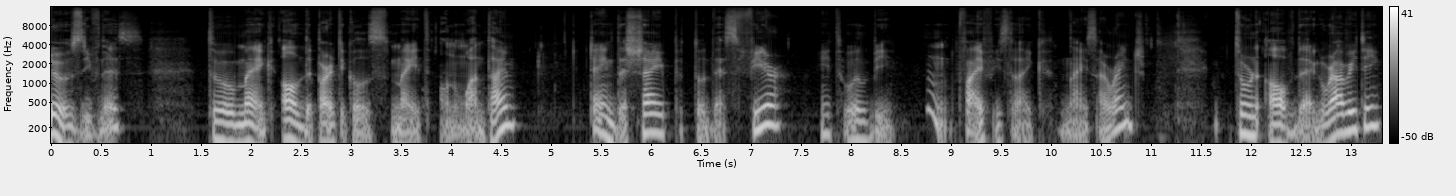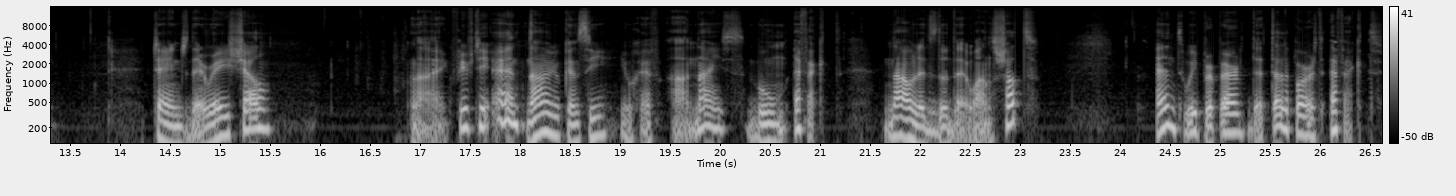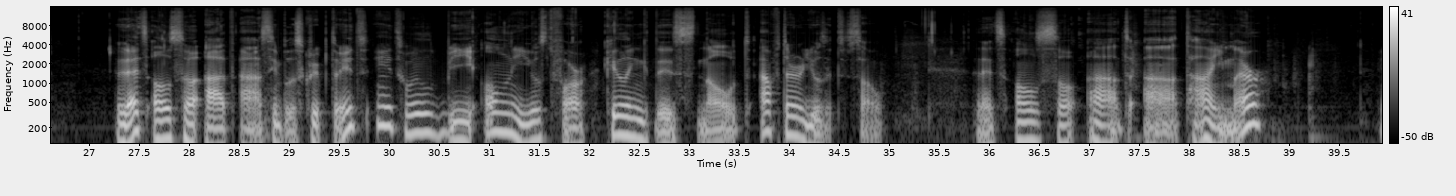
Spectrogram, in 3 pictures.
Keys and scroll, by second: 12.6 0, 12.9 Return, 16.4 5, 16.8 0, 17.1 Return, 37.8-39.0 typing.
